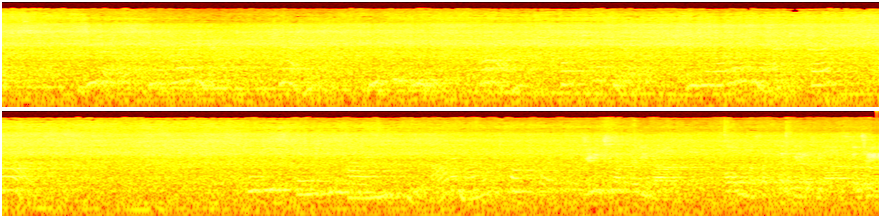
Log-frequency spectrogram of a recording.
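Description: A train rolls slowly past with a steady rumble.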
